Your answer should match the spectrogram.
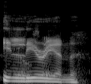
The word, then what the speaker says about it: Illyrian: My tongue wants to say the Illyrian War, but everybody says Iranian War. What's the pronunciation? It's Illyrian. Illyrian.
